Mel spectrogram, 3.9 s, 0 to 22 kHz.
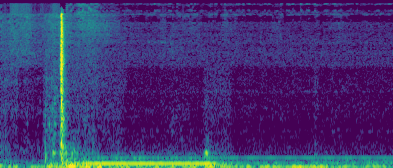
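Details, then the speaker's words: Car in cold Canadian winter, key turned to second ignition position before starting: low electric hum for about 1.5 seconds then cuts off cleanly, fuel pump priming gas from tank to engine; wait until it stops, then start. "So listen, you need to listen to this one until it stops pumping, and then you can just fire it up."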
